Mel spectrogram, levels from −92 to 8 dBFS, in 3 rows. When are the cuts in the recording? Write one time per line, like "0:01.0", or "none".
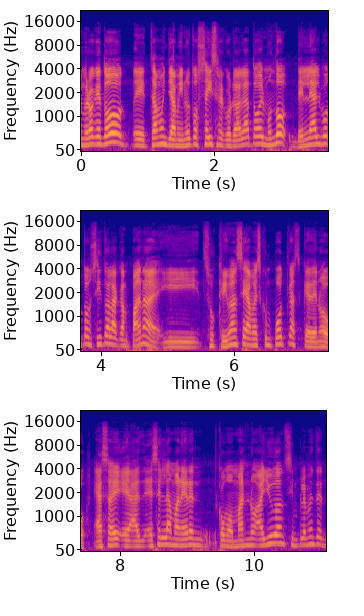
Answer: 0:07.5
